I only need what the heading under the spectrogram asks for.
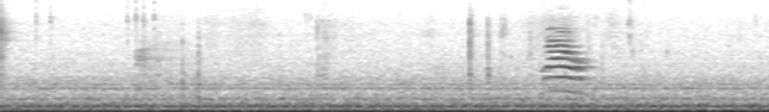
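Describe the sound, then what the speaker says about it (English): A cat meows once in the Minecraft video game, a short, wavering in-game mew over a steady background hum, with scattered keyboard typing clicks around it. "So I brought one of my cats to the new area."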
